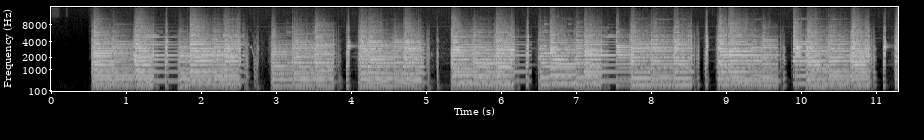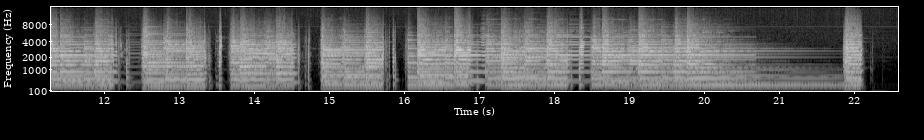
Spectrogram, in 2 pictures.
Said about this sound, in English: it works really well to kick on during our verse to get the slight amount of breakup we need with our somewhat clean guitar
